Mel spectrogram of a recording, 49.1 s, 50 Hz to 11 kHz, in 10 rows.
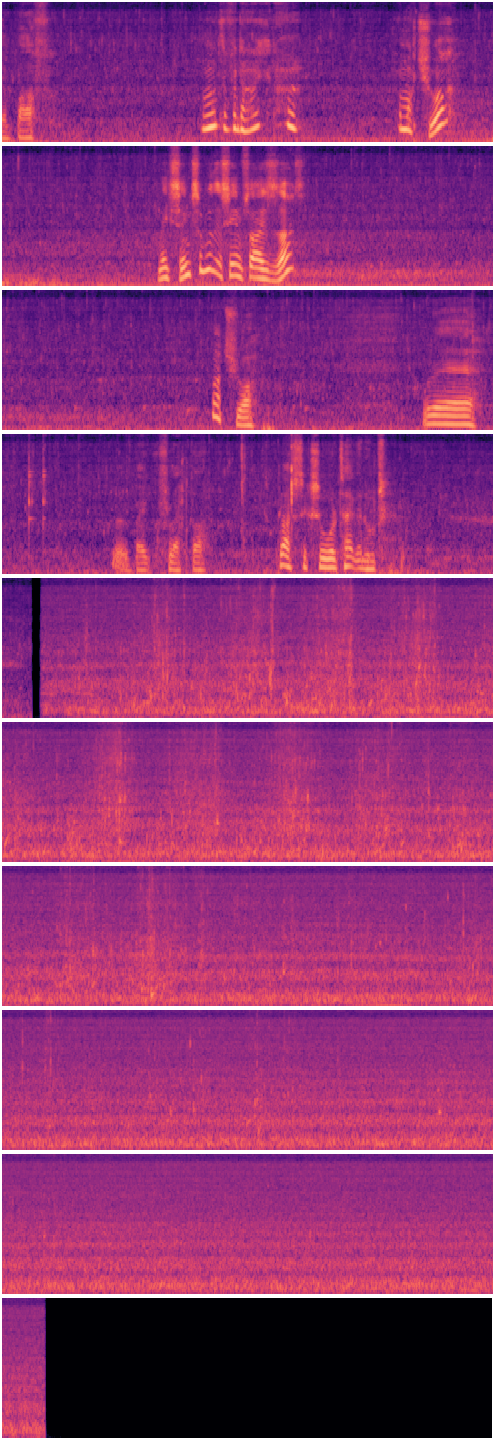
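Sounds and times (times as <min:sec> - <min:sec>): rushing outdoor noise: 0:20.0 - 0:44.6.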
